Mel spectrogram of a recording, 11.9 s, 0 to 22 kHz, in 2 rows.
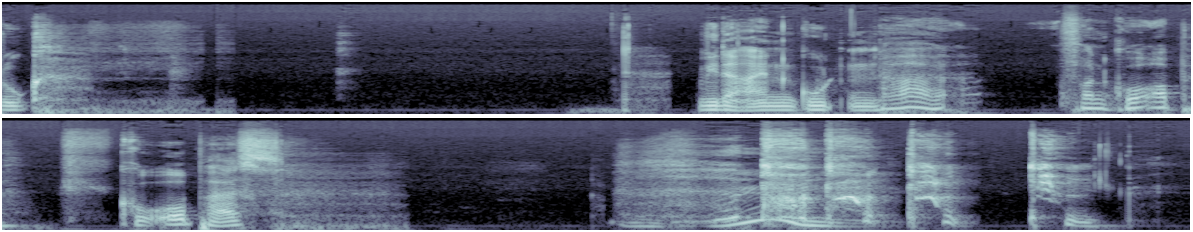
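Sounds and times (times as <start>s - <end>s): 
speech: 0.0s - 0.3s, 3.5s - 7.6s, 9.0s - 11.6s
person clearing throat: 9.1s - 11.6s
person coughing in a rough strained fit: 9.1s - 11.6s.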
